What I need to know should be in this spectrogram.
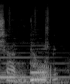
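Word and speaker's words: Shantou: Swatau is the English word for my the English word for the the dialect pronunciation of my hometown. So, my hometown in China is Shanto.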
